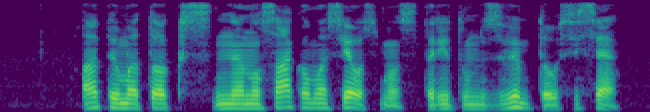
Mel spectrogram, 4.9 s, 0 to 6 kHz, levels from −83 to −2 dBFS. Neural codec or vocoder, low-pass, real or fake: none; 5.4 kHz; real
